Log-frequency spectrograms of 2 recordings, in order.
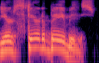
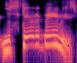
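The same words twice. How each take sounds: First: Said in the usual way. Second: "you're scared of babies" with "babies" lifted high, then falling; mock amazement at a shy child, pitched up; higher, teasing disbelief. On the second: Mother repeats to daughter, higher.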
